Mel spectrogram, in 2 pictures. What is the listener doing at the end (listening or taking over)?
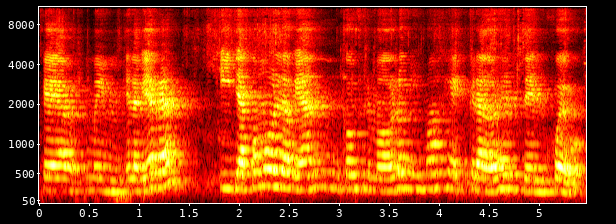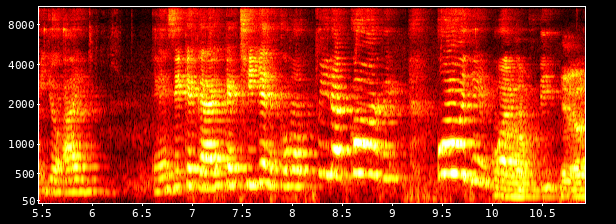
taking over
